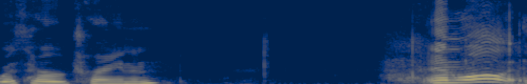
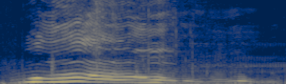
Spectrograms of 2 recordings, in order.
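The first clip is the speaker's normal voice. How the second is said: startled whoa; 6 semitones higher than usual. Real, not acted. Tripping while vlogging on a walk, startled slow whoa. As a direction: cry out as you nearly trip. Stumbles while walking and talking.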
